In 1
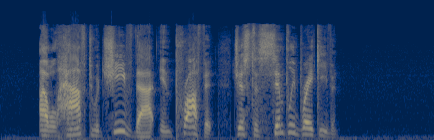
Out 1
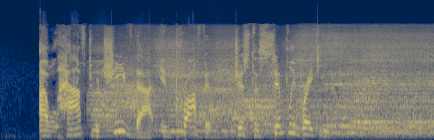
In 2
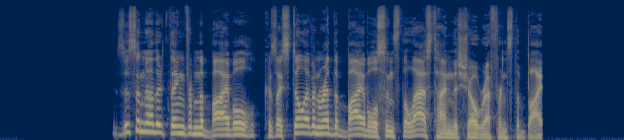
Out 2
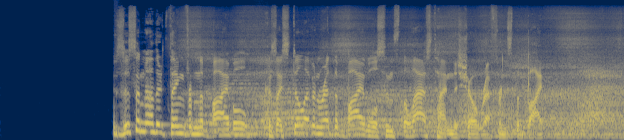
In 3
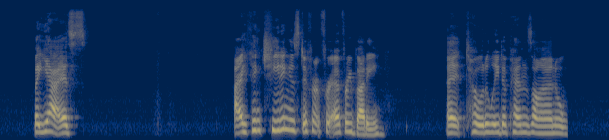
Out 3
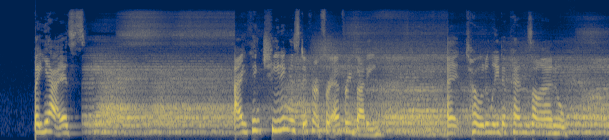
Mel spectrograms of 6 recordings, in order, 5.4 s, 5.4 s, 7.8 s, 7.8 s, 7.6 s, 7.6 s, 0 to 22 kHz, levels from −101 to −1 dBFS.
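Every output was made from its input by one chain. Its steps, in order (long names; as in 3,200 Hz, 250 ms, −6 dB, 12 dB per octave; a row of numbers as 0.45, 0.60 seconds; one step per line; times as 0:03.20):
mains-hum notches 50/100/150/200/250/300/350/400/450 Hz
reverb reduction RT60 0.76 s
downward expander −57 dBFS
high-pass filter 110 Hz 24 dB per octave
high-shelf EQ 4,600 Hz −10.5 dB
downward compressor 2 to 1, threshold −40 dBFS
on a send: feedback delay with all-pass diffusion 789 ms, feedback 42%, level −10 dB
on the sum: multiband upward and downward compressor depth 70%
normalise the peak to −2 dBFS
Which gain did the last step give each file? +22.0, +23.0, +22.5 decibels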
